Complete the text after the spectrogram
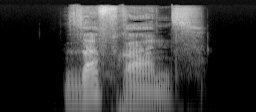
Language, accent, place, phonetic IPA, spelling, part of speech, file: German, Germany, Berlin, [ˈzafʁans], Safrans, noun, De-Safrans.ogg
- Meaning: genitive singular of Safran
